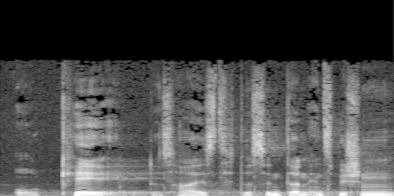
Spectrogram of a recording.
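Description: A man speaks very slowly while noticeable noise runs in the background. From Neuwied, Rhineland, Germany. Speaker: podcast host. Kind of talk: interview.

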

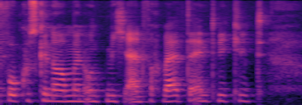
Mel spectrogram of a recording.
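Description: The woman has a fairly low pitch and a fairly slow pace. Her intonation is monotone and flat. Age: 20s. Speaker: spiritual podcast co-host. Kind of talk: personal storytelling.

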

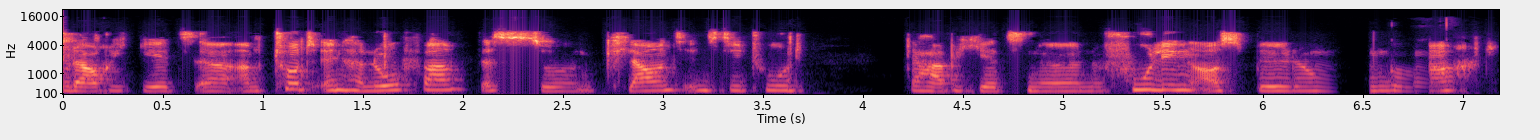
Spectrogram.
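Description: A somewhat breathy voice at a moderate pace. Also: woman. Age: young. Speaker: magician. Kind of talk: interview. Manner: hesitant, many filler sounds.

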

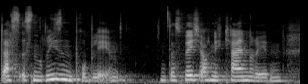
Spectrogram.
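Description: This woman's tone is dark and mellow, a bit breathy, with ordinary pitch variation. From Upper Franconia, northern Bavaria. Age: 30s. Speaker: social entrepreneur, company co-founder. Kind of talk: interview.

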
